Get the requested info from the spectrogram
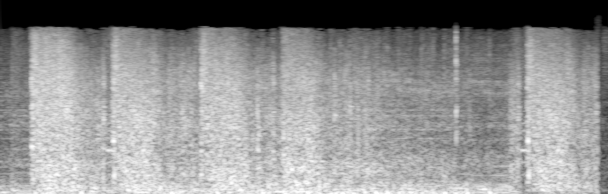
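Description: A battery of towed field howitzers firing: about five heavy shots in irregular succession, each trailing off slowly.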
